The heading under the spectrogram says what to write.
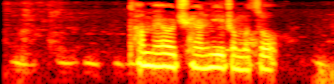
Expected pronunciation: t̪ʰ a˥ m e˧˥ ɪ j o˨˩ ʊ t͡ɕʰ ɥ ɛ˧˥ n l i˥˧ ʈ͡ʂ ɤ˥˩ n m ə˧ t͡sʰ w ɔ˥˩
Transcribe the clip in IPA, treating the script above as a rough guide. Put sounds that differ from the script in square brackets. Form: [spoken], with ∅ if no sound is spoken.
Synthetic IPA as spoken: t̪ʰ a˥ m e˧˥ ɪ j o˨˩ ʊ t͡ɕʰ ɥ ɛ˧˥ n l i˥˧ ʈ͡ʂ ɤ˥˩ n m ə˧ [t͡s] w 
